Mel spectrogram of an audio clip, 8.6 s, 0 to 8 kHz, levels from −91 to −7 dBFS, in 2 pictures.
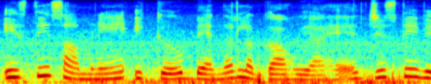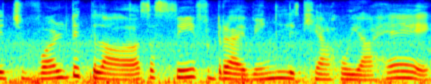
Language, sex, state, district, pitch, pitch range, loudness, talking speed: Punjabi, female, Punjab, Kapurthala, 205 Hz, 175-240 Hz, -17 LUFS, 125 wpm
